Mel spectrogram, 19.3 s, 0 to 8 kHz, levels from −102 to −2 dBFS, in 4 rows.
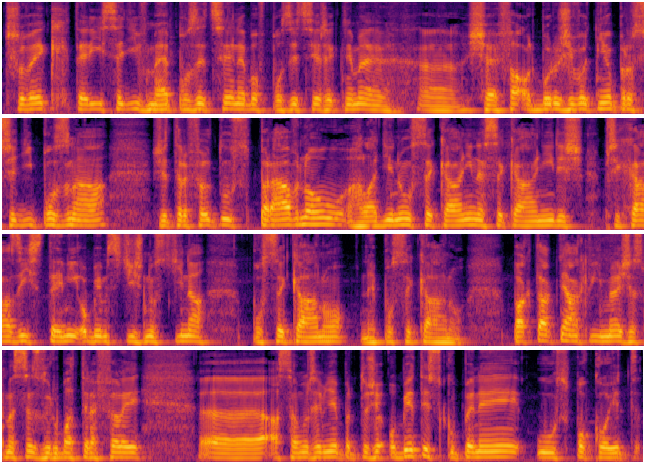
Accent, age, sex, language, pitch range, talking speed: native, 40-59, male, Czech, 125-145 Hz, 145 wpm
